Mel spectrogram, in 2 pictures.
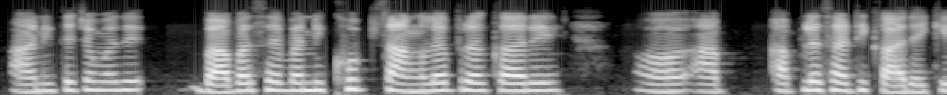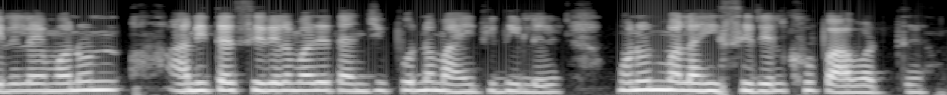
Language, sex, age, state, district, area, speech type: Marathi, female, 18-30, Maharashtra, Washim, urban, spontaneous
